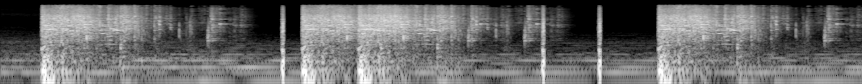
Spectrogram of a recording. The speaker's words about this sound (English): Virat pulled a steel pipe from the median and smashed in the glass of the lady's imported car.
